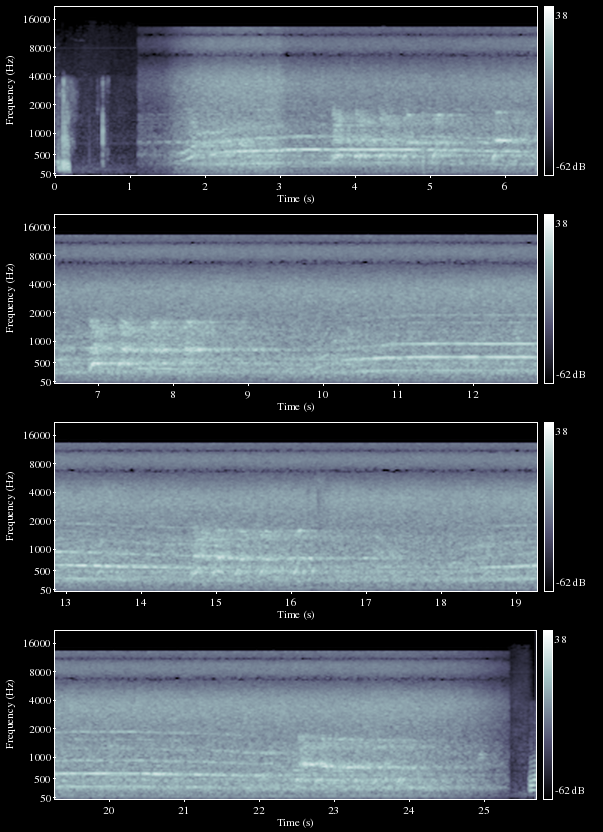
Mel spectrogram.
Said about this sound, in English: Was it kind of like the Ohio howl? Is that kind of what you heard?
